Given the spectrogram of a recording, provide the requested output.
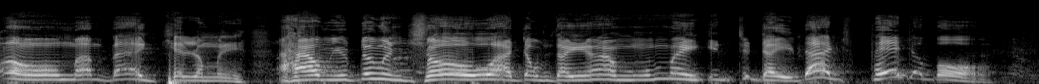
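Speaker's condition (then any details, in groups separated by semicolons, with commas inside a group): Cerebral palsy; speech impediment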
